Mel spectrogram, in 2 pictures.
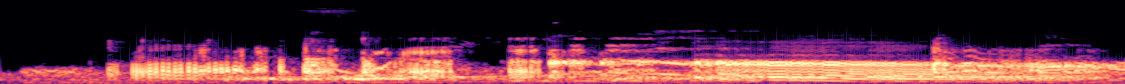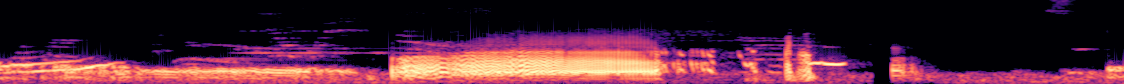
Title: School GF stomach growling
